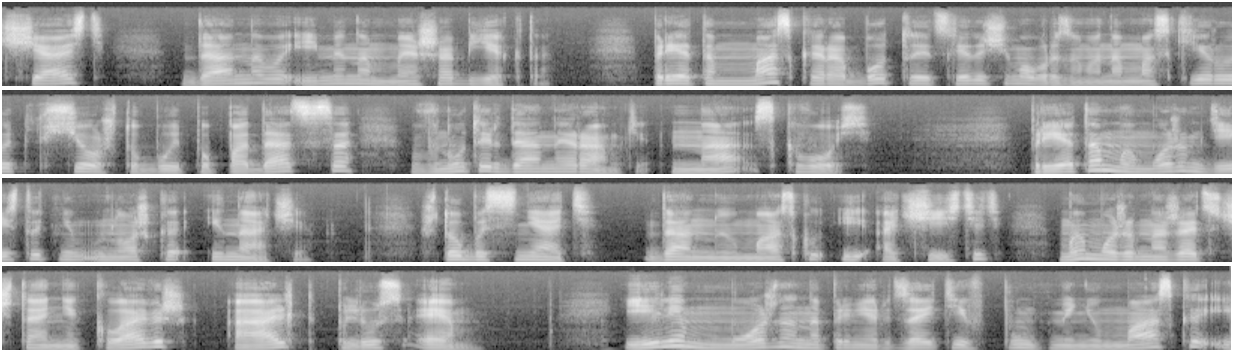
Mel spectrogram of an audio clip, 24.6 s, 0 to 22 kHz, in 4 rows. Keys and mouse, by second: 11.4-12.9 middle drag, 20.2 alt+m, 21.9 ctrl+z, 24.2-24.5 drag.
